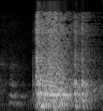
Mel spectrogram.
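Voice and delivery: high, loud burst of a laugh; jumped at the sudden noise; real startled shriek-laugh. Real, not acted. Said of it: "That scared me a little".

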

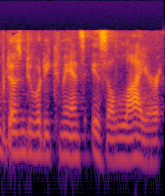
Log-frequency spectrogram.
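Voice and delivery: ordinary delivery

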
